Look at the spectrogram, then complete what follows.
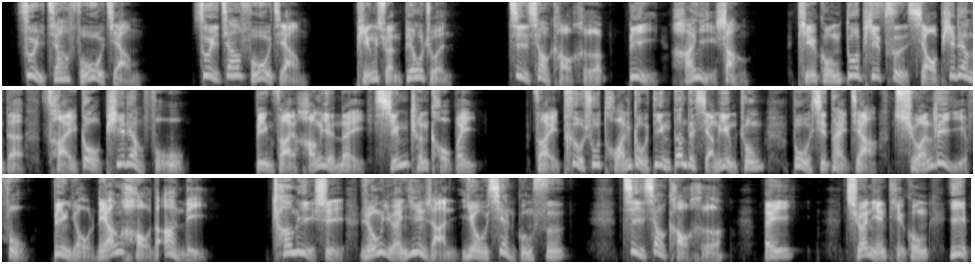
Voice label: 男 颁奖 供应商颁奖视频配音; 梦洁

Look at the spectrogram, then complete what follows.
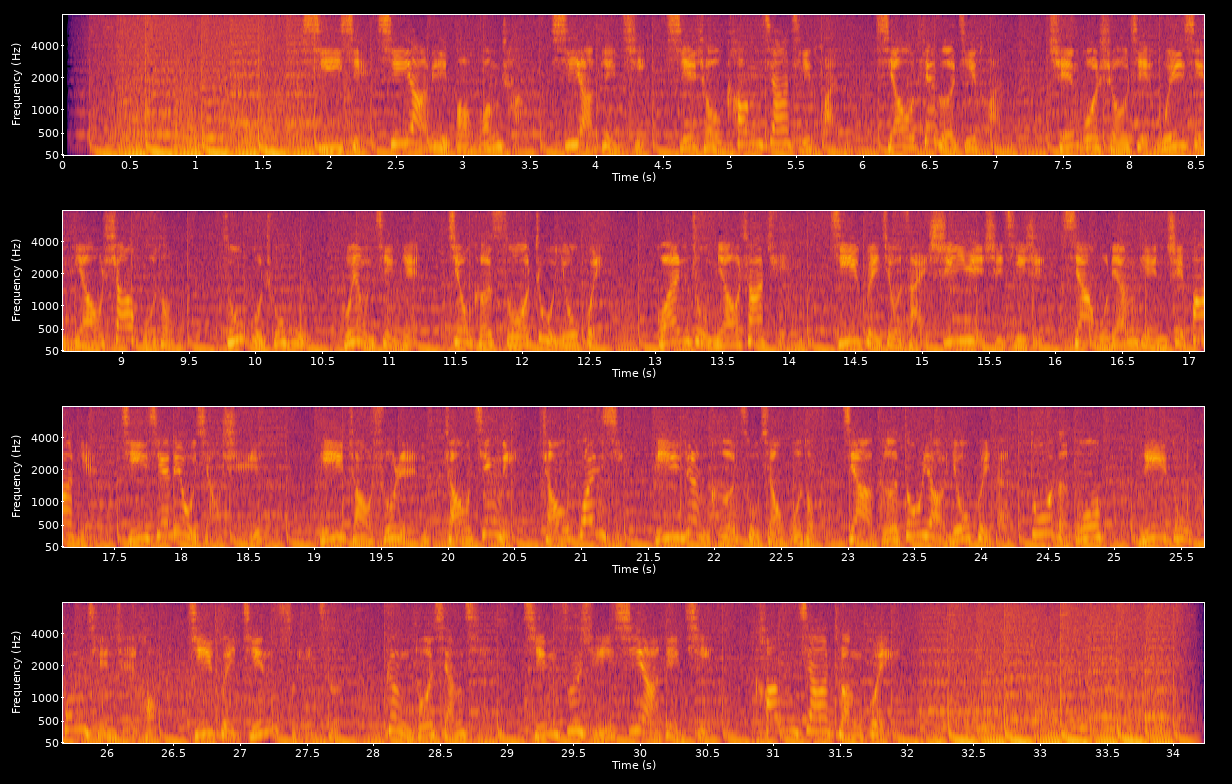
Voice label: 男 促销广告 电器活动秒杀

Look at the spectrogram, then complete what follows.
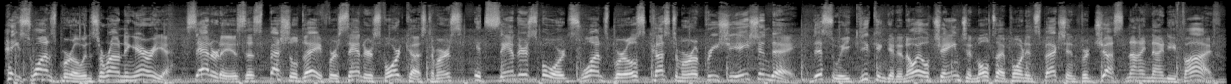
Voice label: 外籍男 商业广告 Commercial

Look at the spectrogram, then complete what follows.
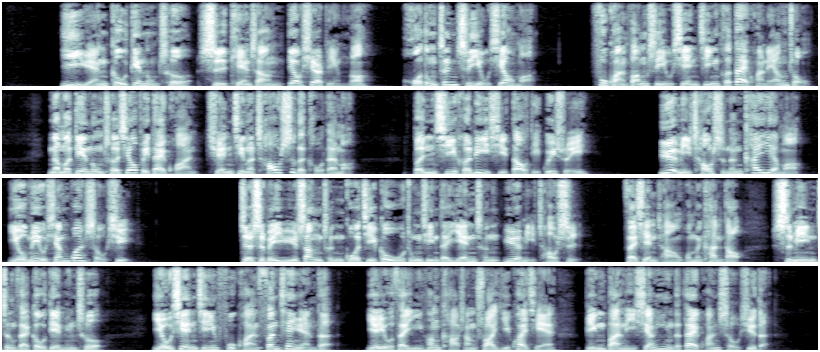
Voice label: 男, 新闻; 新闻调查 1元购电动车

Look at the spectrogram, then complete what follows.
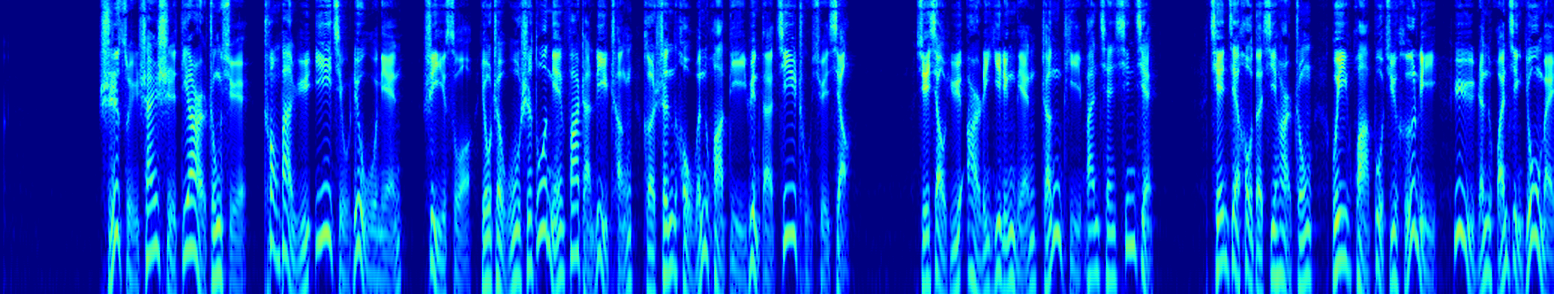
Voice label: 男, 公益 禁毒专题片解说; 石嘴山市第二中学禁毒专题片解说

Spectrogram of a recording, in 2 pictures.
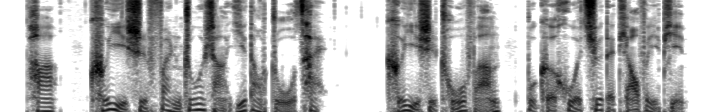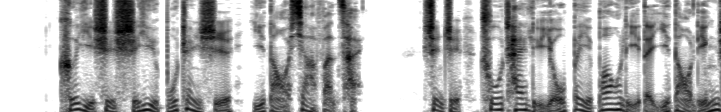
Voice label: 男, 黑猪肉酱

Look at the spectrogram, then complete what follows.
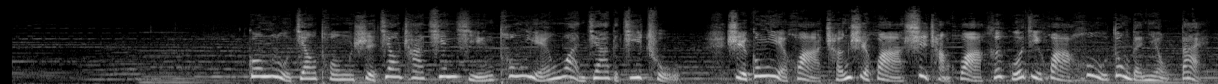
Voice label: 女, 专题, 国语女声, 大气抒情专题; 淮安公路十一五发展回眸

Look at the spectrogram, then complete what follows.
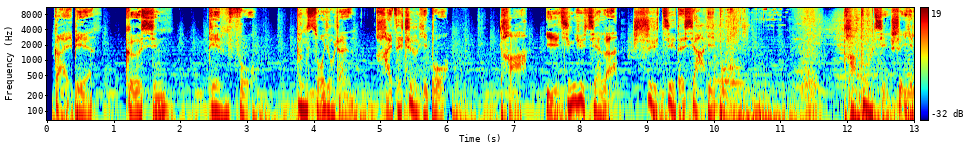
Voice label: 男60号 广告; 梅赛德斯奔驰S级; 国语男声配音; 交广主播

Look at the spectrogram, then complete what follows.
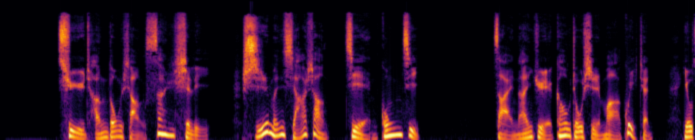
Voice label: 男 历史文化 电视宣传片, 配音案例; 杨公故里 马贵

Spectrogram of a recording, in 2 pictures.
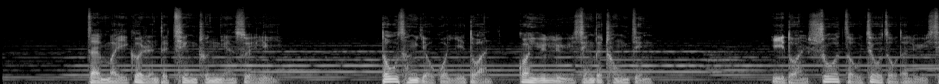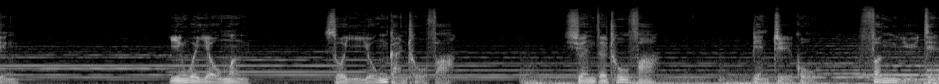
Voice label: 男 纪录片; 寻迹

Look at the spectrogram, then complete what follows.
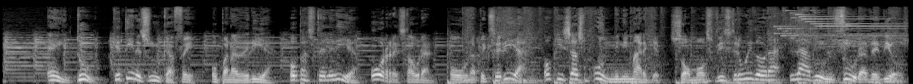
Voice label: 西班牙语男 宣传片 活力激情

